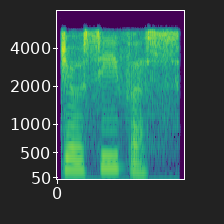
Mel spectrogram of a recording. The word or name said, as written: Josephus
